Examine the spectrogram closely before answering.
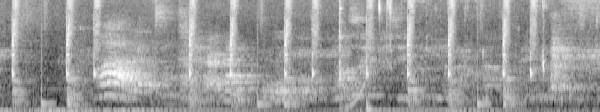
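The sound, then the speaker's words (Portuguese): Liquid poured from a frying pan drips and trickles in a quick series of small splashy drops, some louder than others, with voices talking faintly underneath. “Vou pegar de volta então a frigideira e vou aqui despejar. Vamos trocar aqui. E vou despejar aqui, olha.”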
